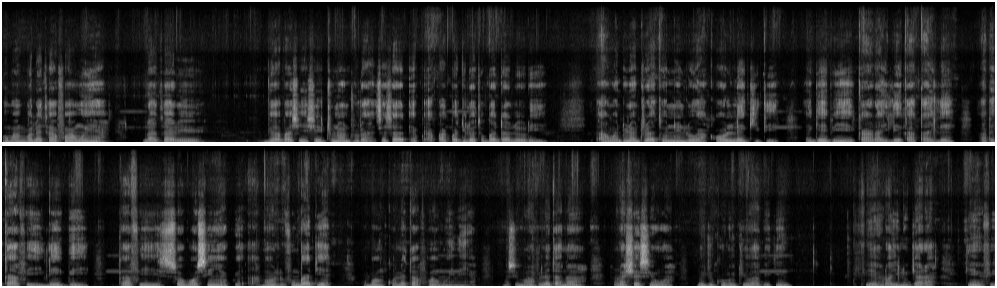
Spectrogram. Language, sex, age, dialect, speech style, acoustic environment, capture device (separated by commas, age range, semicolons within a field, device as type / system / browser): Yoruba, male, 25-34, Nigeria - Nigerian Standard, happy; excited; focused, nature, mobile / Linux / Chrome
